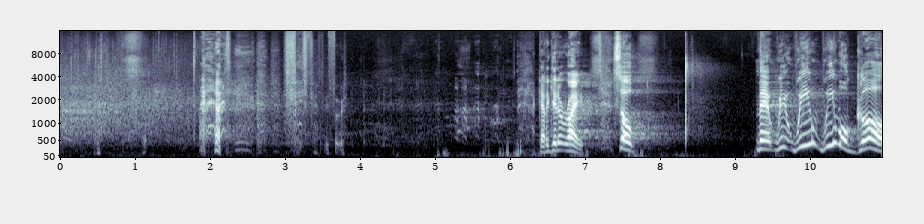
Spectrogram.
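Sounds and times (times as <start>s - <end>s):
audience clapping: 0.0s - 3.1s
speech: 2.0s - 2.4s, 6.4s - 7.8s, 9.3s - 10.9s.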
